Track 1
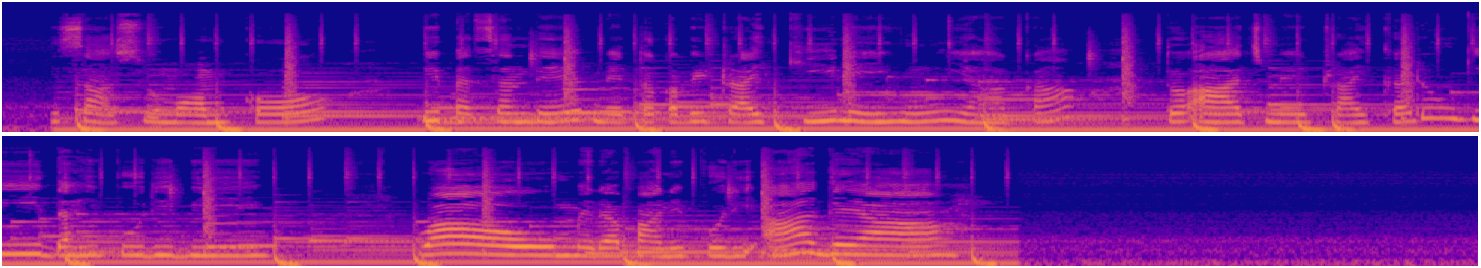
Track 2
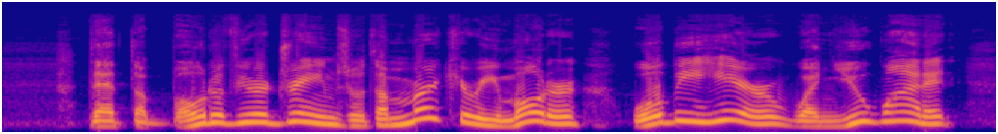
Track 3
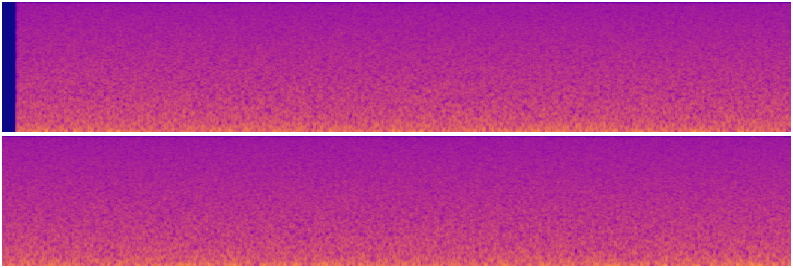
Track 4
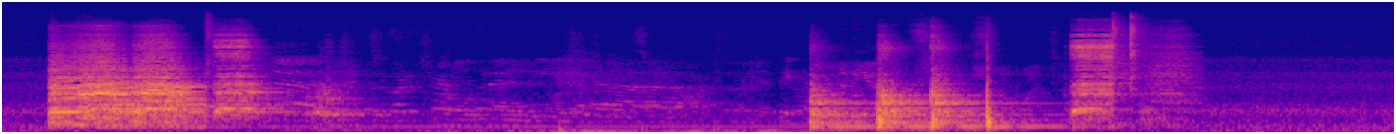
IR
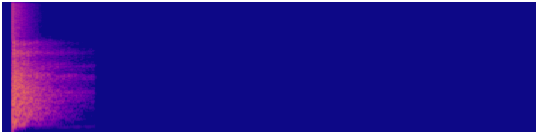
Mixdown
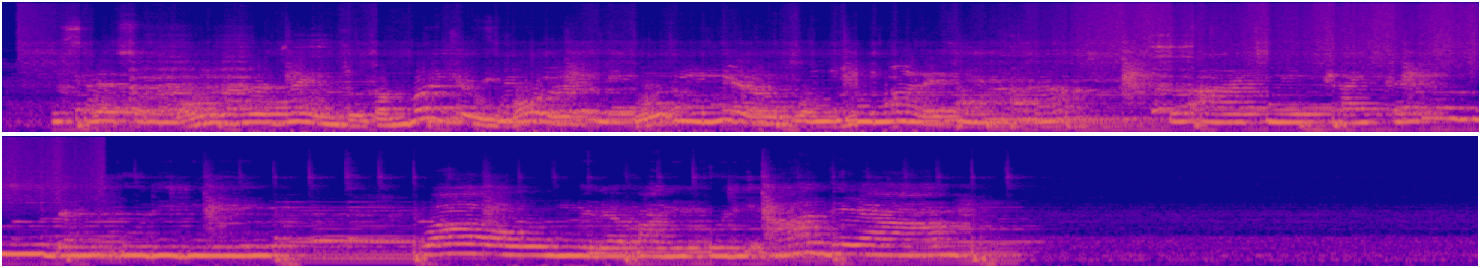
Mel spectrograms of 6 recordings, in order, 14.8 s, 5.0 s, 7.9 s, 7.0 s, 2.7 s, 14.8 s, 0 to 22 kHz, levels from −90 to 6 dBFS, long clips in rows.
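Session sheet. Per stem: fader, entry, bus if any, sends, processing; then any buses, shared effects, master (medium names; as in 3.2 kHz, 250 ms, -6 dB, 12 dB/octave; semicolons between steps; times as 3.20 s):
-13.0 dB, 0.00 s, send -3.5 dB, fifteen-band graphic EQ 400 Hz -7 dB, 1 kHz -12 dB, 2.5 kHz +8 dB
-5.5 dB, 0.00 s, send -18.5 dB, spectral gate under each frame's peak -20 dB strong
-12.0 dB, 0.00 s, send -13.5 dB, inverse Chebyshev high-pass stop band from 850 Hz, stop band 70 dB; auto duck -19 dB, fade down 0.25 s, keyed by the second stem
-11.0 dB, 0.40 s, no send, comb 1.3 ms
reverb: on, RT60 0.50 s, pre-delay 3 ms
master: saturation -14.5 dBFS, distortion -16 dB; peak limiter -25.5 dBFS, peak gain reduction 11 dB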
